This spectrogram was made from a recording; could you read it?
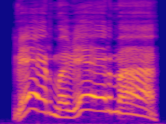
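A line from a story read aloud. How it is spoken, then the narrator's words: Shouting. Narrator (Russian): кричал Коровьев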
